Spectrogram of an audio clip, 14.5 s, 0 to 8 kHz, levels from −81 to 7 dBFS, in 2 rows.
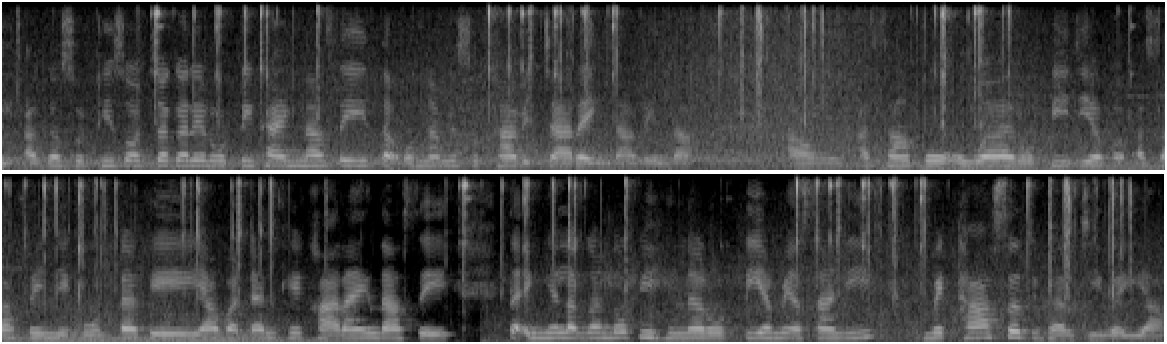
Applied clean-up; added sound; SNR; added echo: none; Aircraft + Chink, clink; 6 dB; none.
